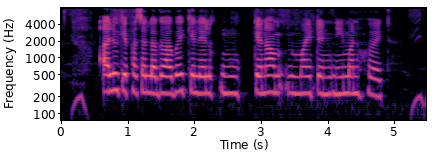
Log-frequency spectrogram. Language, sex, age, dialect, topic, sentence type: Maithili, female, 25-30, Bajjika, agriculture, question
